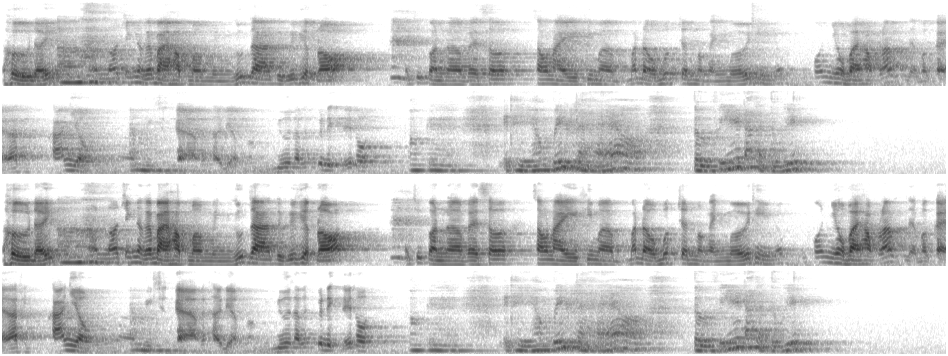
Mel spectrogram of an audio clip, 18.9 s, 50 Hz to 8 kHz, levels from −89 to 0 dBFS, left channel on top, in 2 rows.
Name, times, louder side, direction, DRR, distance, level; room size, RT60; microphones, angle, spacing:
voice 1, 0.0-0.6 0.9-3.5 4.1-7.8 8.1-11.8 12.1-13.1, right 5 dB, 55° right, 11 dB, 0.4 m, -29 dB
voice 2, 0.5-1.1 3.9-4.2 10.7-11.1 13.5-17.4, left 1 dB, 30° left, -3 dB, 1.3 m, -36 dB
sound 1, 7.5-16.8, equal, 70° left, 2.6 m, -60 dB
11.0 x 5.3 x 2.5 m, 1.1 s
head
